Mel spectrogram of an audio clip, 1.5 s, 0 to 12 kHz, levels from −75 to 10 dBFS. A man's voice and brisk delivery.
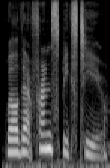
No: female; fast, 245 wpm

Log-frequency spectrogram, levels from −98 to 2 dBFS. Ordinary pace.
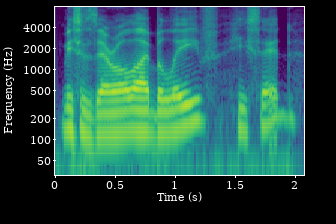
Yes: average, 175 wpm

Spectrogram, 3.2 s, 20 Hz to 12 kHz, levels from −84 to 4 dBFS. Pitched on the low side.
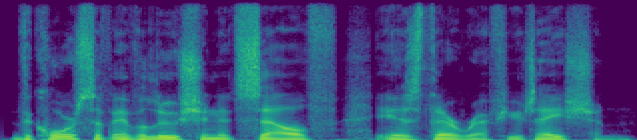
Yes: low, 110 Hz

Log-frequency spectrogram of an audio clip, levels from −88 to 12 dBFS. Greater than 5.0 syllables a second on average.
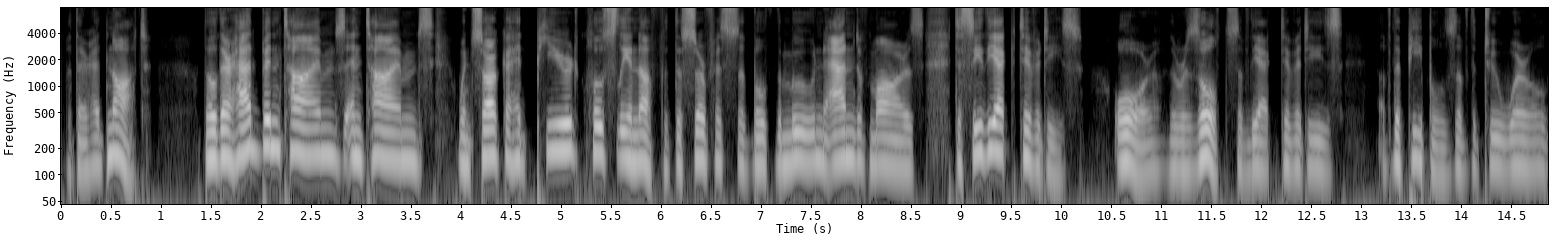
No: 4.9 syllables/s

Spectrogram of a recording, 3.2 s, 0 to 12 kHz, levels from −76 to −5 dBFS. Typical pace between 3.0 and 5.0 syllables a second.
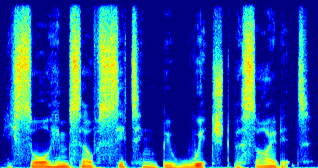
Yes: 4.3 syllables/s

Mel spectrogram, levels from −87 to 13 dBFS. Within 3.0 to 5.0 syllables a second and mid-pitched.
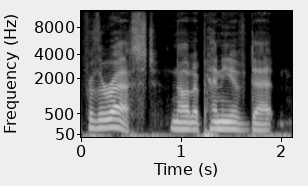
Yes: 4.9 syllables/s; medium, 150 Hz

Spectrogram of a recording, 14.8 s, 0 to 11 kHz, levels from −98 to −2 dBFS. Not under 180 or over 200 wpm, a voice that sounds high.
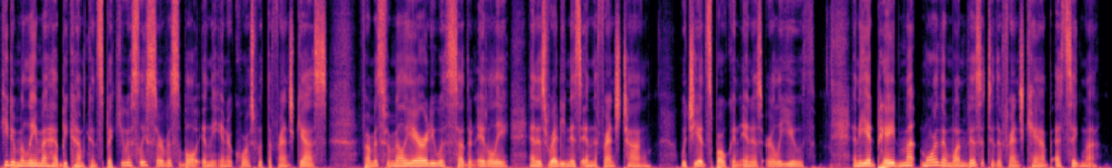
No: average, 195 wpm; medium, 160 Hz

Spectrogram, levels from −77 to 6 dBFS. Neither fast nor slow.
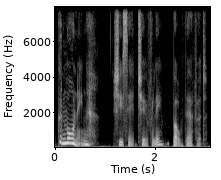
Yes: average, 155 wpm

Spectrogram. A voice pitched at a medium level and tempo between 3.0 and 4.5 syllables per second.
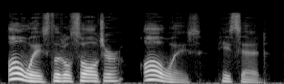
Yes: medium, 150 Hz; 4.4 syllables/s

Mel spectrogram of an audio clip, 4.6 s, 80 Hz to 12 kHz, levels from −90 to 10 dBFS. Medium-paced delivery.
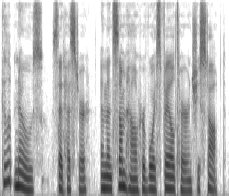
Yes: average, 185 wpm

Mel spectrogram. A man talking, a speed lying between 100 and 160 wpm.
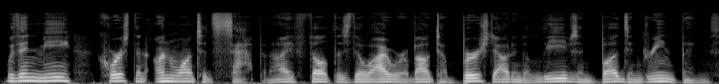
No: male; average, 200 wpm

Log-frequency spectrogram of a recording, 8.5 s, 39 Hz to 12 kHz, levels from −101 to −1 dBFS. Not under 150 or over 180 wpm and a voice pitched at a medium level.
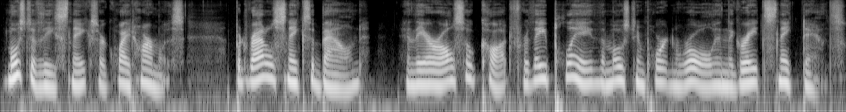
No: average, 190 wpm; medium, 170 Hz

